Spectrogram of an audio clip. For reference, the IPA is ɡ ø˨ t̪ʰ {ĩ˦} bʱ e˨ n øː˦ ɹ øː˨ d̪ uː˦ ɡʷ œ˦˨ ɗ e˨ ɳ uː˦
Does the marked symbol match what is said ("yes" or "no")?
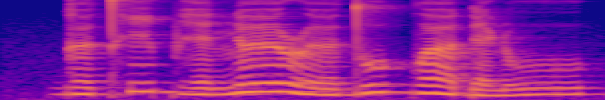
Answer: no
